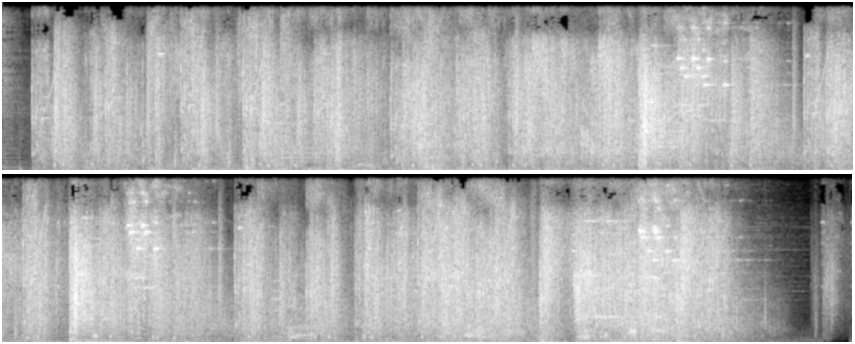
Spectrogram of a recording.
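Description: Video game combat effects crash and whoosh rapidly as blows land.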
